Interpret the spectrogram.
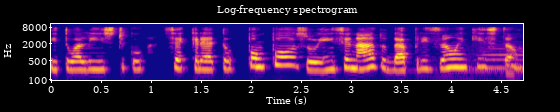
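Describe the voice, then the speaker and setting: The pace here is fairly slow. It's a woman, and her voice sits high. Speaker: spiritual channel host. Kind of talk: spiritual monologue.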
